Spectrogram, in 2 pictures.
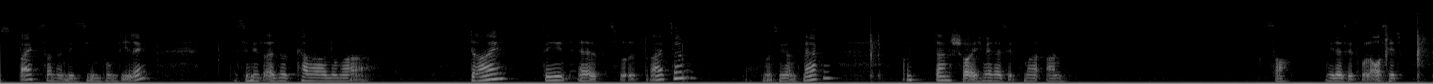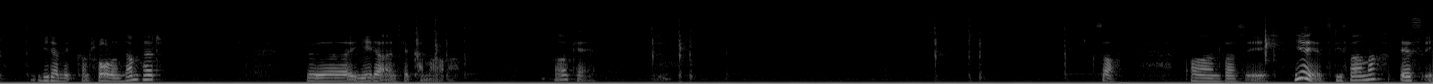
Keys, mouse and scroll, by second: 2.7-3.7 scroll up 1, 3.7 click, 3.7-4.3 scroll up 2, 6.7-7.4 scroll down 2, 7.4 scroll up 1, 12.9 right click, 14.0 KP_0, 15.4 right click, 16.5 click, 19.6 ctrl+KP_0, 22.8 click, 24.1 ctrl+KP_0, 25.4 click, 26.6 ctrl+KP_0, 28.1 click.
